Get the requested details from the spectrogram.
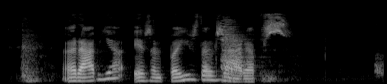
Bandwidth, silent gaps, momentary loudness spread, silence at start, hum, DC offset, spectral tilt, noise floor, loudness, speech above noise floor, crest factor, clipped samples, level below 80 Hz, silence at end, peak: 11.5 kHz; none; 16 LU; 0.2 s; none; under 0.1%; -4 dB/octave; -68 dBFS; -27 LUFS; 41 dB; 24 dB; under 0.1%; -78 dBFS; 0.05 s; -6 dBFS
